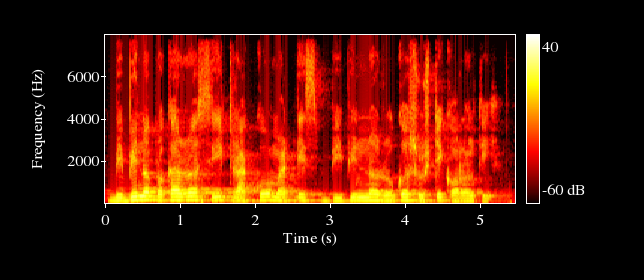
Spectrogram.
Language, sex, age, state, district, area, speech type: Odia, male, 18-30, Odisha, Puri, urban, read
